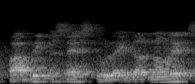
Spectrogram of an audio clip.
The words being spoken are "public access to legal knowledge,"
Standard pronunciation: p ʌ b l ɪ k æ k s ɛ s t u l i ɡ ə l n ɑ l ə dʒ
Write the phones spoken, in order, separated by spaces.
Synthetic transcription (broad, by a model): p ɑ b l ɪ k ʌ s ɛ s t u l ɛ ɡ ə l n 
